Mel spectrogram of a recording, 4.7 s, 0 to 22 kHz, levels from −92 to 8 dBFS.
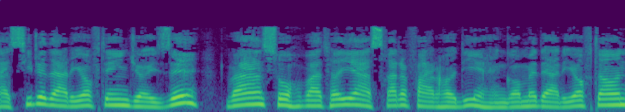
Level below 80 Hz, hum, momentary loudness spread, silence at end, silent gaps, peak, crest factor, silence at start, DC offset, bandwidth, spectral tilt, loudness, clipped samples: -60 dBFS; none; 4 LU; 0 s; none; -4 dBFS; 14 dB; 0 s; under 0.1%; 9.4 kHz; -5.5 dB/octave; -19 LUFS; under 0.1%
